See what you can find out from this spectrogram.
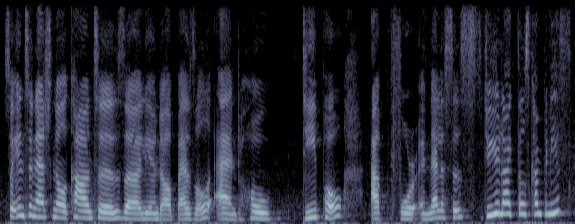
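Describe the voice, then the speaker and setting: A woman with a fairly high voice anchors a business TV segment. She moves the talk along with brisk, scripted segues. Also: animated. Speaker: news anchor. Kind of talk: business TV presenting.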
